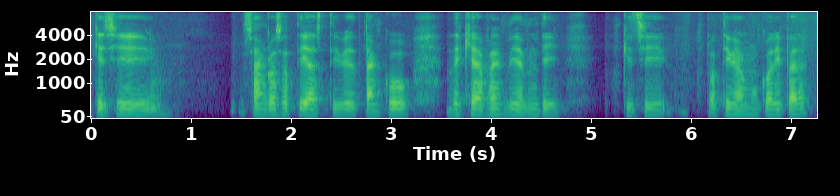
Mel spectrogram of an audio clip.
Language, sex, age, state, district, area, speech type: Odia, male, 18-30, Odisha, Kendrapara, urban, spontaneous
